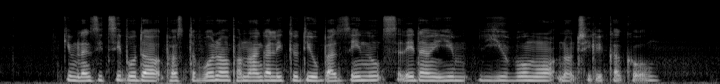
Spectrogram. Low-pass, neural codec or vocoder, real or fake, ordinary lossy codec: 9.9 kHz; autoencoder, 22.05 kHz, a latent of 192 numbers a frame, VITS, trained on many speakers; fake; none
